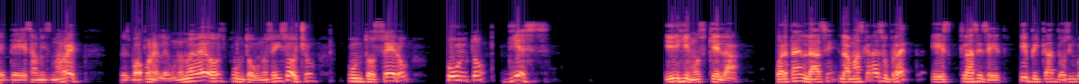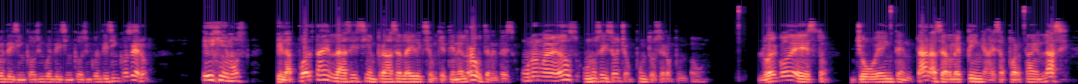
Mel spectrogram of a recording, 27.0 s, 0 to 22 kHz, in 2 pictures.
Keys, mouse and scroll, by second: 7.9 ctrl+c, 15.1 ctrl+v.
